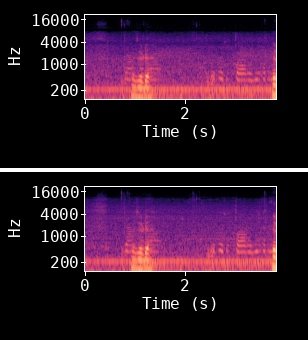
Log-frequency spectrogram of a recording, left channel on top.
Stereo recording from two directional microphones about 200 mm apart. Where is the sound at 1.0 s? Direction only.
15° right (ahead or behind).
